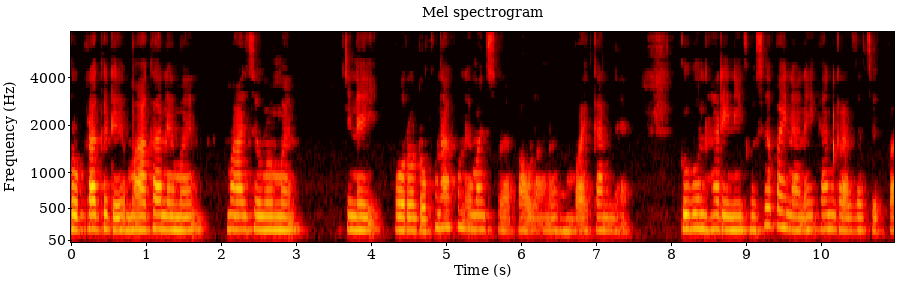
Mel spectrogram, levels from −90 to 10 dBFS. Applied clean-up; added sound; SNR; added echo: none; none; none; none.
